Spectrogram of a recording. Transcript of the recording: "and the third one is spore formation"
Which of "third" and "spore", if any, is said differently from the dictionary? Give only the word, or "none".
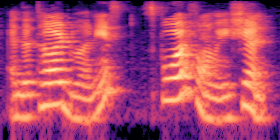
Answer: third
